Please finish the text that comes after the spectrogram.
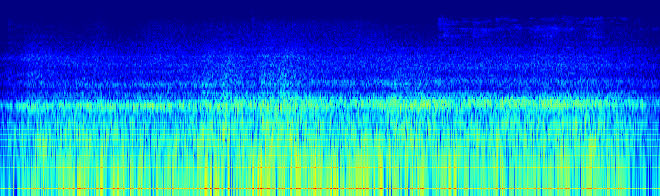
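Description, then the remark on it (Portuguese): Steady rumbling roar from inside a moving Washington Metro Silver Line subway train, riding toward the last station of the line, with a sustained tonal whine over dense low-frequency rattle, loud and continuous throughout with no voices. “Eu fico no trem até a última estação da linha prateada do metrô de Washington.”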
